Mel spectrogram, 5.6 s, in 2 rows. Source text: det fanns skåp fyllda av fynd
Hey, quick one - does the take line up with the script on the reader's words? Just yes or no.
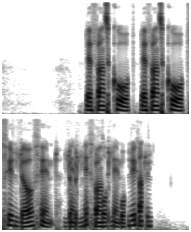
no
